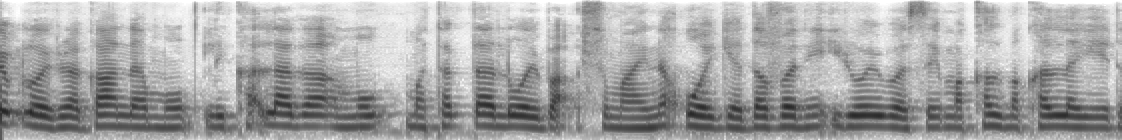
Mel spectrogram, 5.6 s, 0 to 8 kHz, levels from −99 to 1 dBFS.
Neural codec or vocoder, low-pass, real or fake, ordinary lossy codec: codec, 16 kHz, 2 kbps, X-Codec, WavLM features, trained on Multilingual LibriSpeech; none; fake; none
